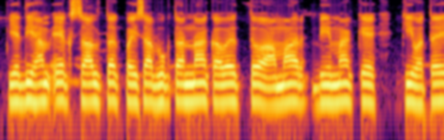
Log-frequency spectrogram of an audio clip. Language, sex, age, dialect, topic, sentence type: Magahi, male, 25-30, Western, banking, question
